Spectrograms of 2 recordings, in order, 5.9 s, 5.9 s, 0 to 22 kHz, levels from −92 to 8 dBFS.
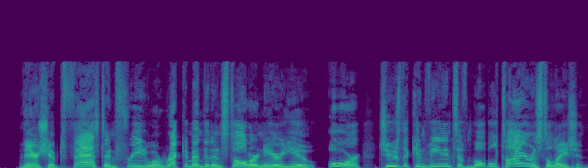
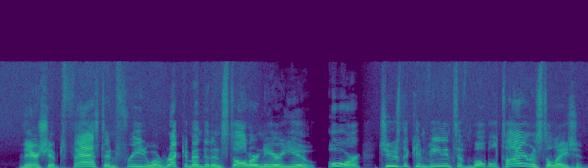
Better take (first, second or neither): first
